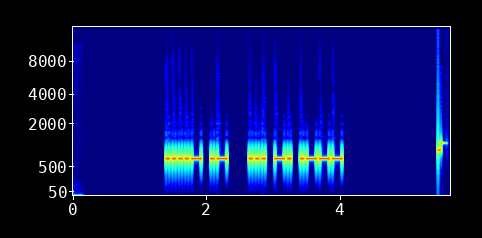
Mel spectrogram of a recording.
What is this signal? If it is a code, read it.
Morse code, heard as a keyed tone, about 25 wpm, 700 Hz. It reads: 4A SNJ
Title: Field Day Exchanges Encore - 25wpm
